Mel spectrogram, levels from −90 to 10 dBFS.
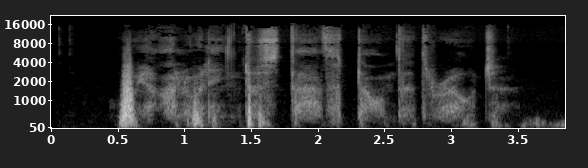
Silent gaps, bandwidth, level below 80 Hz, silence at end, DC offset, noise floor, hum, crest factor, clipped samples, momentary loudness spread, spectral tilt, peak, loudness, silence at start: none; 16.5 kHz; -60 dBFS; 0.5 s; under 0.1%; -53 dBFS; none; 26 dB; under 0.1%; 19 LU; -3.5 dB/octave; -2 dBFS; -25 LUFS; 0.5 s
